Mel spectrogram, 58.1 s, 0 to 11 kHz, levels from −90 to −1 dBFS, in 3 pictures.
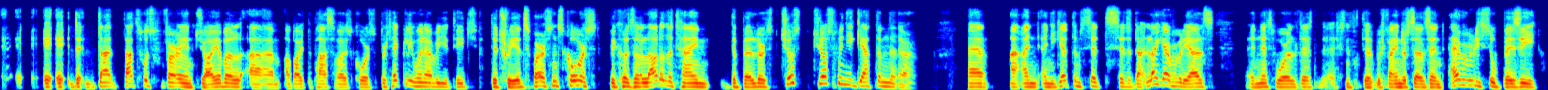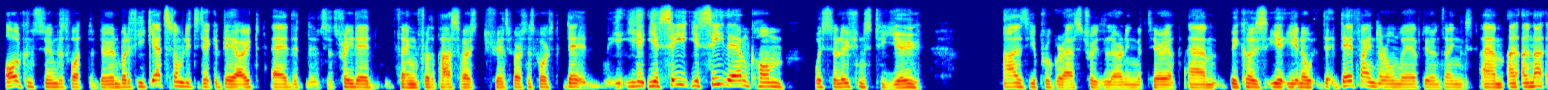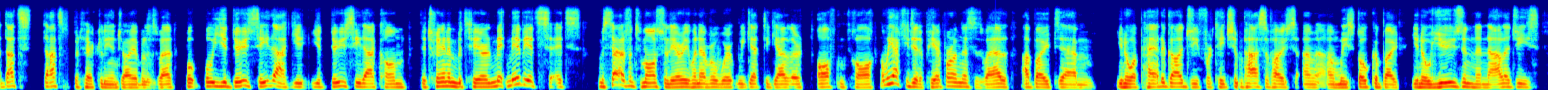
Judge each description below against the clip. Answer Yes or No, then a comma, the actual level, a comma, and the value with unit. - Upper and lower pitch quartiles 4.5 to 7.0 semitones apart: No, average, 3.3 semitones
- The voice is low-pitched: Yes, low, 130 Hz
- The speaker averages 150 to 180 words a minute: No, average, 195 wpm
